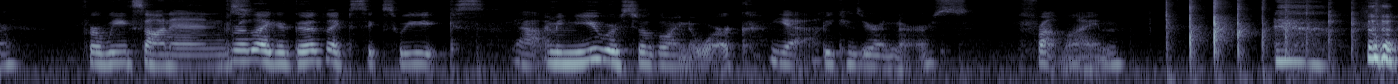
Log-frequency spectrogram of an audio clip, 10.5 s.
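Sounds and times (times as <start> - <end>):
speech: 0.7 - 8.5, 9.6 - 10.4
hand clapping: 8.6 - 10.4.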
